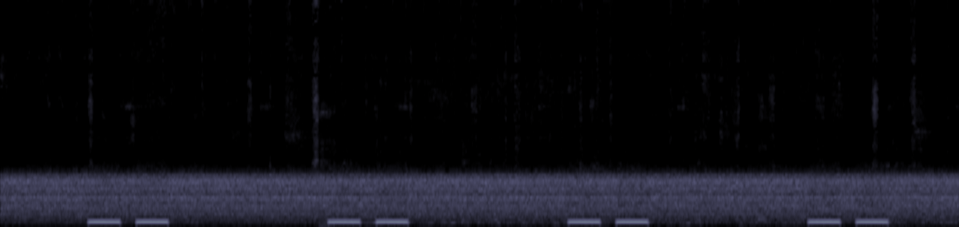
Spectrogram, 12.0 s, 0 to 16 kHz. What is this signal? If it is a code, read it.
Telephone call progress tone (as in the UK, Ireland, Australia and similar networks), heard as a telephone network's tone, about 400, 450 Hz, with phone line noise. Ringback tone.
